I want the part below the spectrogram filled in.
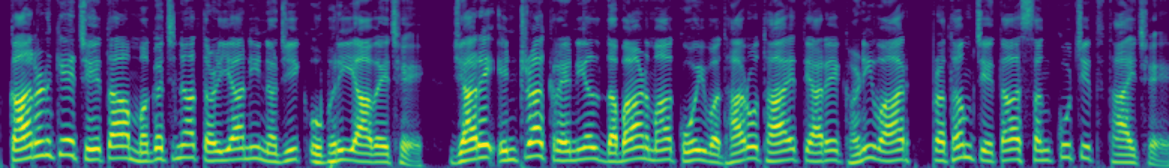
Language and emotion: Gujarati, neutral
